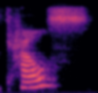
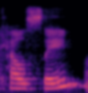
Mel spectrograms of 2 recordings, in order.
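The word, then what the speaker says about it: Kelce: Do I go Travis Kels? not Kelsey, Weird nice.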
